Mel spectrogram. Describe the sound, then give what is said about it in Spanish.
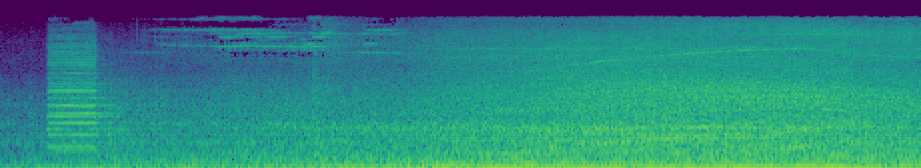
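A car drives along a road on the one-hour trip from the city of Zaragoza to the municipality of Nombrevilla in Zaragoza province, with a steady roar of engine and tyre noise that grows louder, a low engine drone settling in, after a brief horn toot at the start. “Una hora en coche me separa de Nombrevilla.”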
